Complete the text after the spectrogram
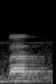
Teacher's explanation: oh berhentinya ketika kedua bibir ini bertemu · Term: huruf ba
